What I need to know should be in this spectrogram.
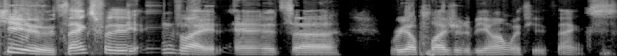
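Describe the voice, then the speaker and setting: Music plays in the background as a man talks. He keeps a moderate pace with lively intonation. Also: medium pitch for a man, dry, close sound with no echo. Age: 70s. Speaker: retired periodontist. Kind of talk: podcast interview.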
